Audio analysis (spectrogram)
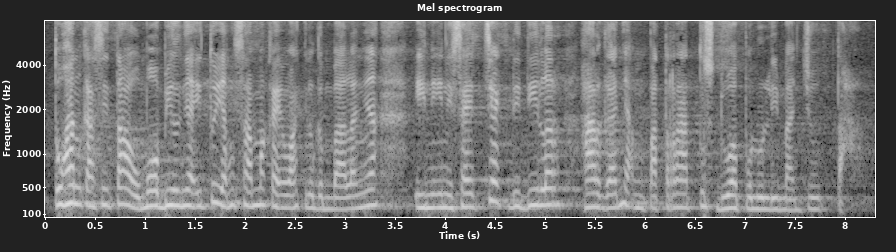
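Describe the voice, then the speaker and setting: A woman's voice: mid-range voice, steady tone, moderate pace. A woman pastor, preaching emphatically and conversationally to her congregation in a church hall. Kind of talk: sermon.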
